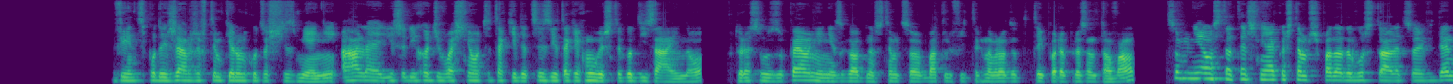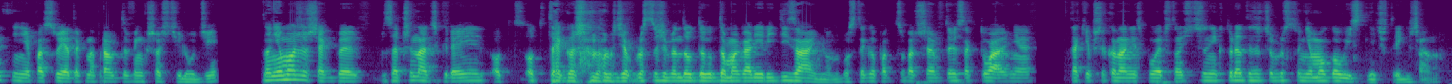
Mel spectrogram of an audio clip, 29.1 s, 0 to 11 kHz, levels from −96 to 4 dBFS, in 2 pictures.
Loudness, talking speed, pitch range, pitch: -24 LUFS, 200 wpm, 125-140 Hz, 135 Hz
